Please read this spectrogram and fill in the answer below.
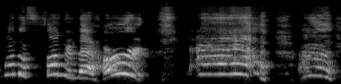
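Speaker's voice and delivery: high, pained mascot voice with cries; hurt Raptor. Retold or imitated. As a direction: whine in pain after being shot. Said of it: "The Raptor's like".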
